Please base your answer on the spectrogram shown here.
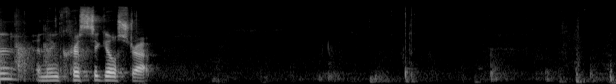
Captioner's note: applause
